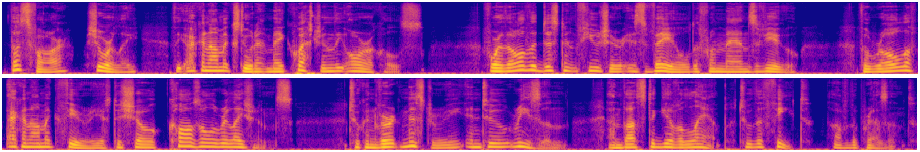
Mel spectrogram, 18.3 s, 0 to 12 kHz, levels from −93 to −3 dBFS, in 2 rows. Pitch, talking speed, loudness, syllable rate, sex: 140 Hz, 155 wpm, -19 LUFS, 4.9 syllables/s, male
